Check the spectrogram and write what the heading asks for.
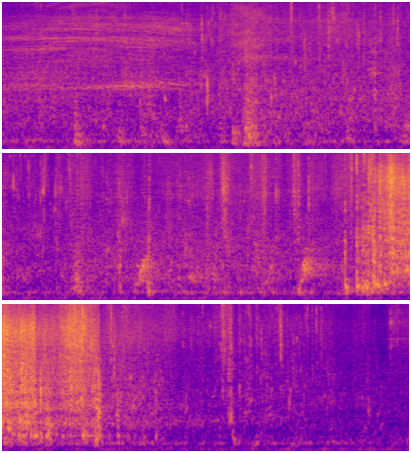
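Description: Ambient sound aboard a boat at sea: a steady low hum, wind and scattered knocks. About seven and a half seconds in comes a loud splash lasting about a second and a half as a freediver drops into the water on a skandalopetra dive.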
